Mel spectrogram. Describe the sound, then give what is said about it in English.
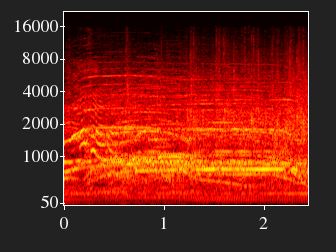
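A church audience at a water baptism cheers and whoops loudly, a dense wash of many voices with high shouts rising over the sustained roar, continuous throughout. “And a whole cheering squad.”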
